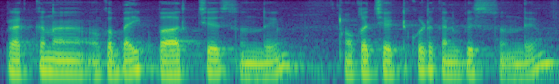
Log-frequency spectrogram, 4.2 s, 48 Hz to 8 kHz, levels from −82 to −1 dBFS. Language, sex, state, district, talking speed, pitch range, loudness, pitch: Telugu, male, Andhra Pradesh, Annamaya, 130 wpm, 95-115 Hz, -19 LUFS, 100 Hz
